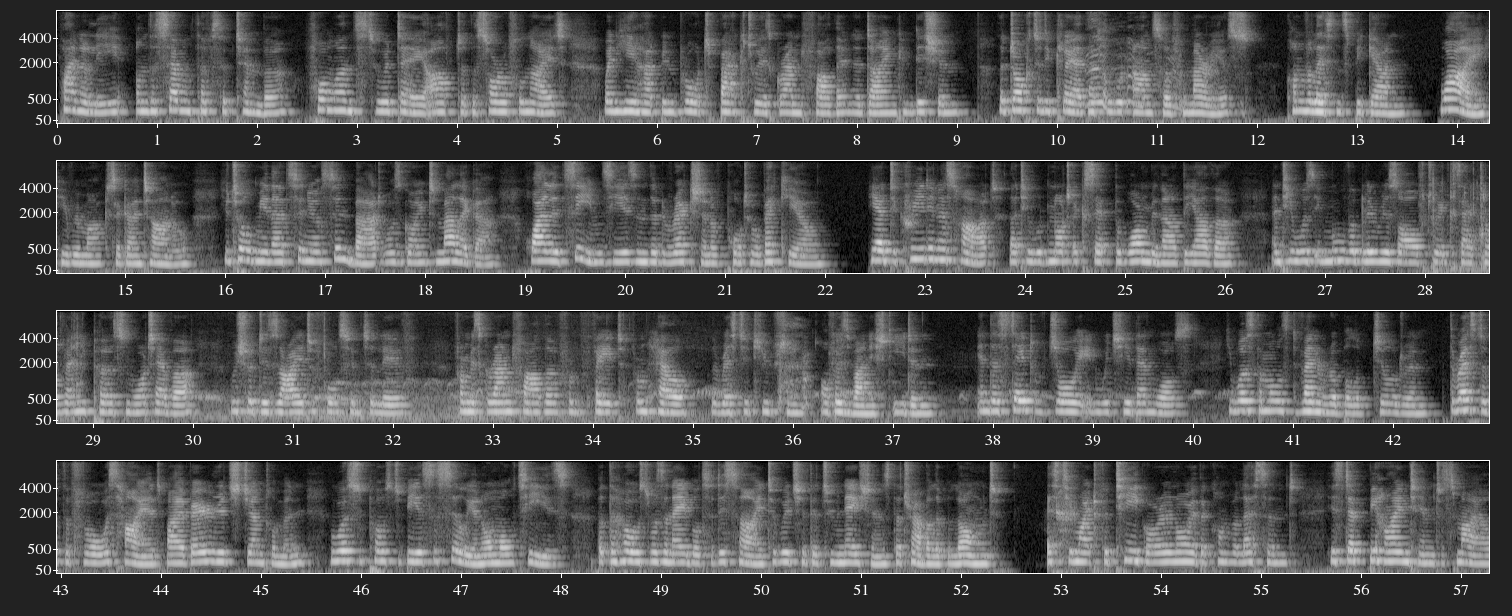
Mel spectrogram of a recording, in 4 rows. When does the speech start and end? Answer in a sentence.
You can hear the speech from 0.0 to 57.2 s.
